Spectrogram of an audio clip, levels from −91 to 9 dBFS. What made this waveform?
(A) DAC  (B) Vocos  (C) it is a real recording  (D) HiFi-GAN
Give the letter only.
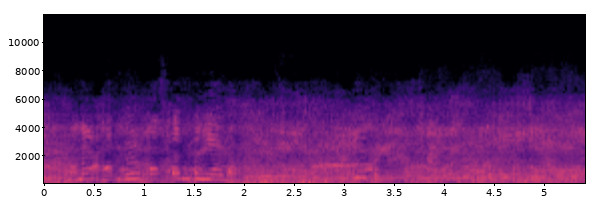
A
